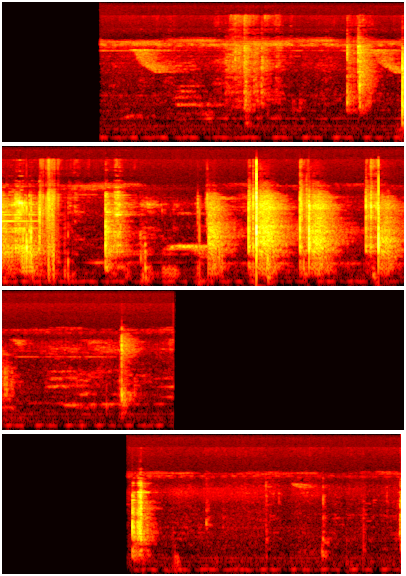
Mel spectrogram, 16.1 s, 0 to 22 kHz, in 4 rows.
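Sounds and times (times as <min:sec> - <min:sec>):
utensils and dishes clattering: 0:04.0 - 0:06.8, 0:13.4 - 0:13.7
faint low hum: 0:13.4 - 0:16.0.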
